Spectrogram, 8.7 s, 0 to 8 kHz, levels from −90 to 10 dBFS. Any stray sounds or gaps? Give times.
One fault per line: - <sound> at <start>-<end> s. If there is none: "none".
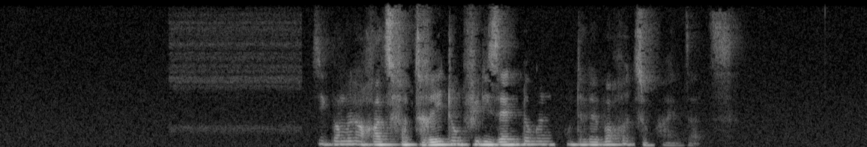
none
